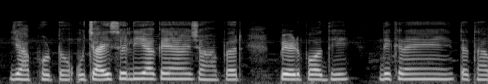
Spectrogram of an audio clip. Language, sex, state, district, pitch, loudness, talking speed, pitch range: Hindi, female, Uttar Pradesh, Lucknow, 235 Hz, -19 LUFS, 185 wpm, 225-250 Hz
